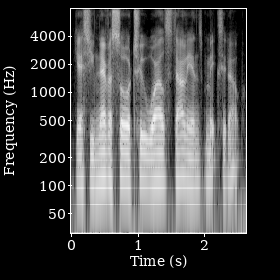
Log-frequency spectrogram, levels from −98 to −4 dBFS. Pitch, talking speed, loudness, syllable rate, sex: 105 Hz, 230 wpm, -18 LUFS, 4.8 syllables/s, male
